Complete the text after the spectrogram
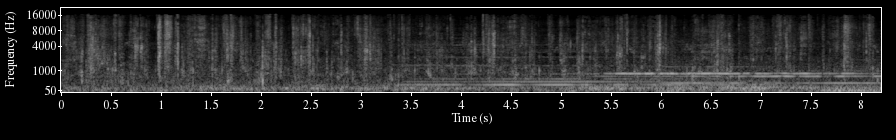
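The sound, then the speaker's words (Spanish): Two horses clip-clop on a ride through the desert, their hooves striking in a dense, steady rhythm throughout. Partway through, sustained musical tones come in under the hoofbeats. “Weyland propuso que diésemos un paseo a caballo a través del desierto”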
